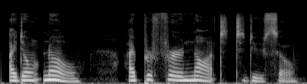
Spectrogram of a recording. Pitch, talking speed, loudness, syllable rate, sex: 170 Hz, 175 wpm, -18 LUFS, 4.2 syllables/s, female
